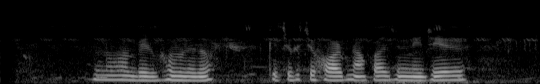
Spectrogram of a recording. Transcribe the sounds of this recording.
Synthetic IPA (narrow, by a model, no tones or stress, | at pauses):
nɔabiɾbʱumled̪okit͡ɕʰukit͡ɕʰuhɔɾʈnakɔd͡ʑnid͡ʑeɾ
